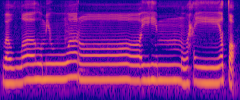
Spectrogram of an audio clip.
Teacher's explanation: itu di Qalqalah Kubro ya, di akhir, jadi harus mantep gitu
